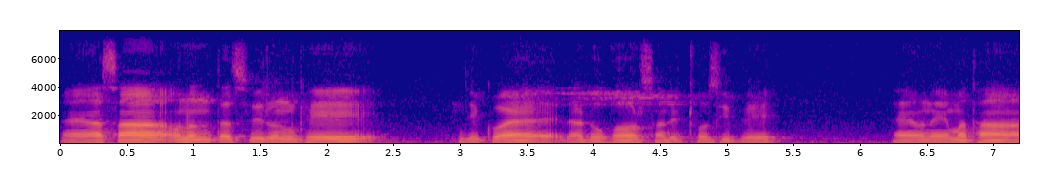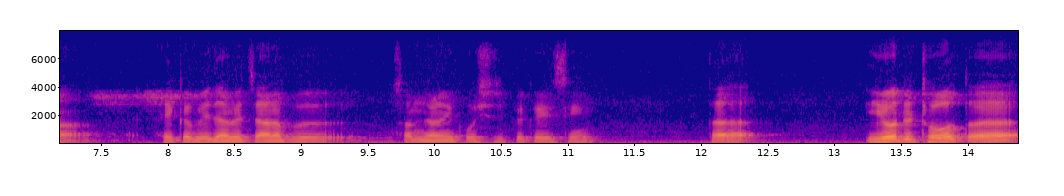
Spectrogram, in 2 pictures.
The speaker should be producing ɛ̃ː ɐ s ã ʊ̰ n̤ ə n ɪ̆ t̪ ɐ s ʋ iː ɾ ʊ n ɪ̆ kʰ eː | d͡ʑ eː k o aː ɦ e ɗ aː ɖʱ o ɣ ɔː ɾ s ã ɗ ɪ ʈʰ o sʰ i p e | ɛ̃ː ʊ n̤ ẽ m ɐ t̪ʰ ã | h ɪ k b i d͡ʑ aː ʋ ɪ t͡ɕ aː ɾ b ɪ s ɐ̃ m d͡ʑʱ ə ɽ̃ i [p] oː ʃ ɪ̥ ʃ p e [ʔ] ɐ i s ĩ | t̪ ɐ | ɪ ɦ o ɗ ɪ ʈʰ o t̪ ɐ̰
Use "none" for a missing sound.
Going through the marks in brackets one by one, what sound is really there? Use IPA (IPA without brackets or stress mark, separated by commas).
k, k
